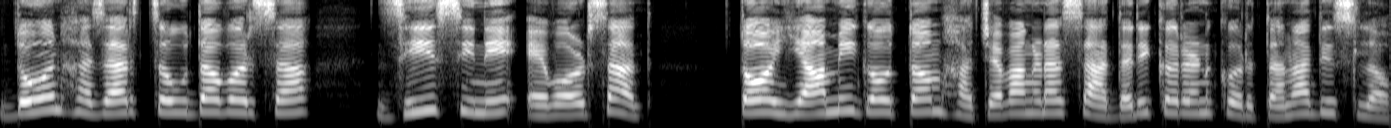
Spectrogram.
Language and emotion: Goan Konkani, neutral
